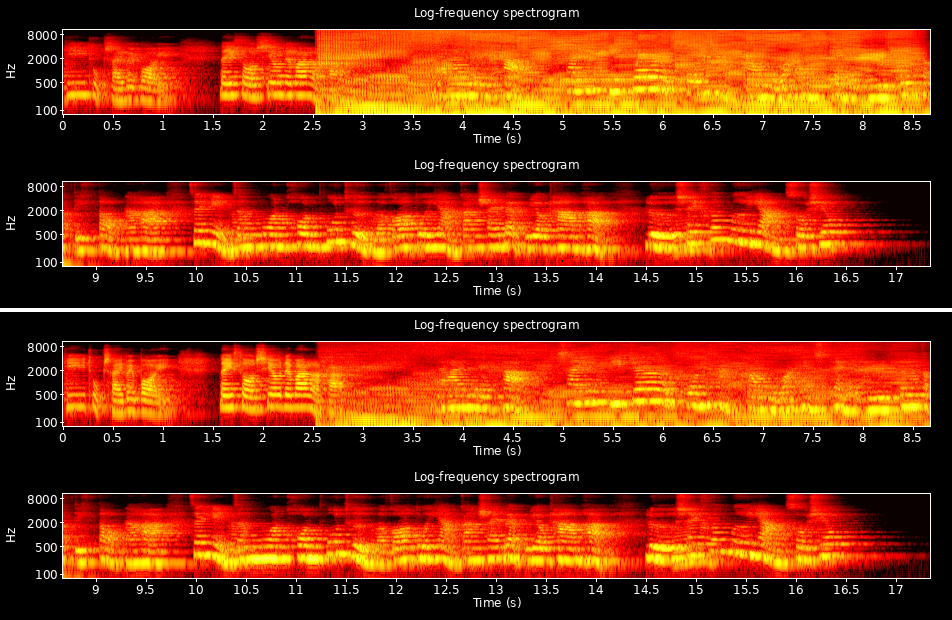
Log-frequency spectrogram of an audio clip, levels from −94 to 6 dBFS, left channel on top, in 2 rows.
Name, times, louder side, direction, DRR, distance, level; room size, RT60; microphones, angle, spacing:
voice 1, 0.0-2.9 10.3-10.6 14.8-15.2, right 4 dB, 65° right, 7 dB, 0.8 m, -25 dB
sound 1, 2.5-8.8, left 8 dB, 70° left, 0.4 m, -23 dB
voice 2, 3.6-4.6 4.9-16.4, right 1 dB, 20° left, -4 dB, 2.7 m, -23 dB
10.5 x 5.0 x 4.0 m, 0.84 s
head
